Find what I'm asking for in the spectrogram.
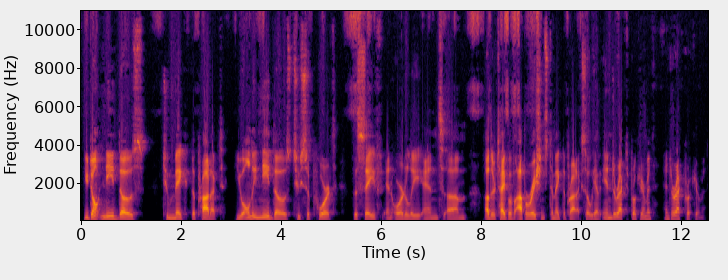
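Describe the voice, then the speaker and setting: Deep-voiced guy teaching online, a bit nasal from a cold, casual and chatty. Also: normal speed. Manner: informal, chatty, joking asides. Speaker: college instructor. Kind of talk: recorded online lecture.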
